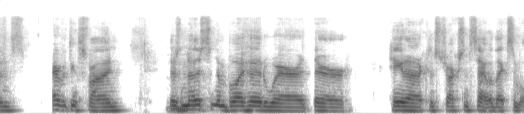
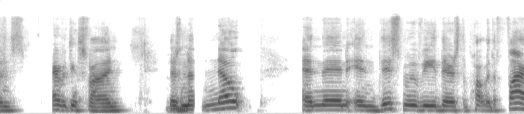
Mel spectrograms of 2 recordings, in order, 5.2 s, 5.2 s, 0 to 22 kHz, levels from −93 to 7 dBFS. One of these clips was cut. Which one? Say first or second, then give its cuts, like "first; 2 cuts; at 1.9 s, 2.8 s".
second; 1 cut; at 1.9 s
